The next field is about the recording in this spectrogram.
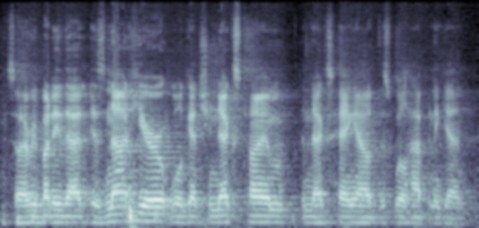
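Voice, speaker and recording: A man co-hosting a live stream from a co-working space, speaking in a calm, matter-of-fact way. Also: deep voice, a little fast. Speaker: co-host.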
